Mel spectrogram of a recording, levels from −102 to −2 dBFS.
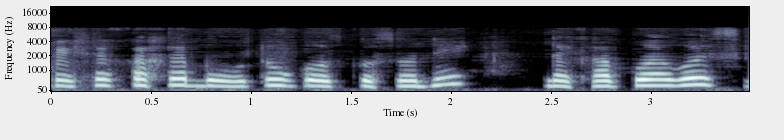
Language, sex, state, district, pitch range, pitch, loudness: Assamese, female, Assam, Sonitpur, 250-285 Hz, 265 Hz, -16 LUFS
